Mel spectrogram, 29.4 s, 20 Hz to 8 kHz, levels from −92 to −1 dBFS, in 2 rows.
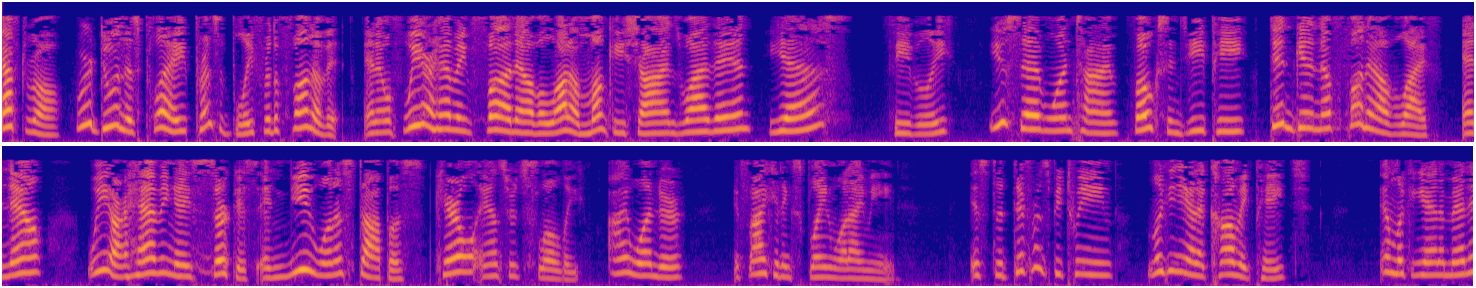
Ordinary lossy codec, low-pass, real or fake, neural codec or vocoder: MP3, 24 kbps; 7.2 kHz; real; none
